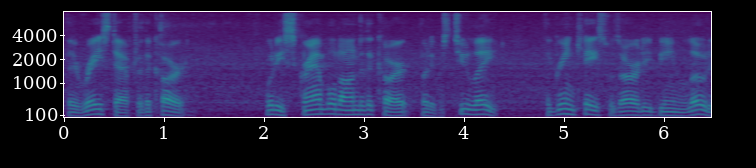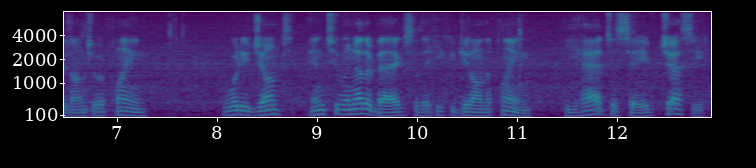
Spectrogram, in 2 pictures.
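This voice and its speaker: A man's voice: lowish voice, normal speed, dark tone, a little hiss or hum, rough recording. A man narrating a children's storybook as a read-aloud storyteller.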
